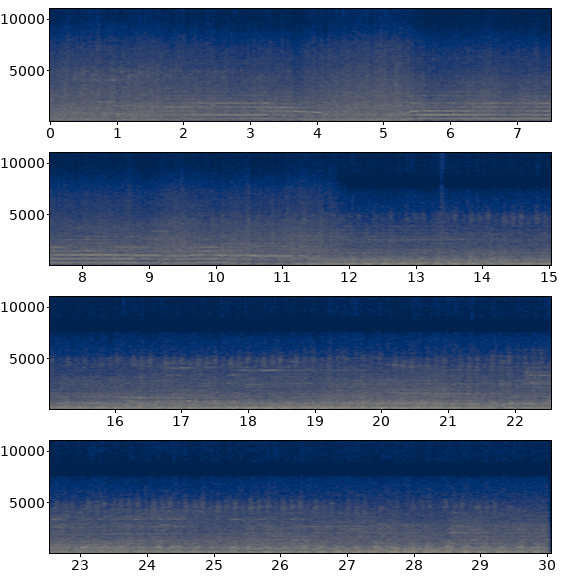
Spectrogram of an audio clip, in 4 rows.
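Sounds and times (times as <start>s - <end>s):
model trains rolling on track: 0.0s - 30.0s
model train steam whistle: 0.7s - 4.4s, 5.2s - 12.0s, 16.3s - 27.5s.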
